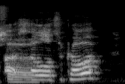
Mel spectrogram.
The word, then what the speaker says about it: Solo Sikoa: He's Solo Sikoa.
